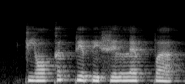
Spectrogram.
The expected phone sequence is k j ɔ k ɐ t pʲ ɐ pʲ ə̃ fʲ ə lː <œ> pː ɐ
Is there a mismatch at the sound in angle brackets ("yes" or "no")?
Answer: yes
